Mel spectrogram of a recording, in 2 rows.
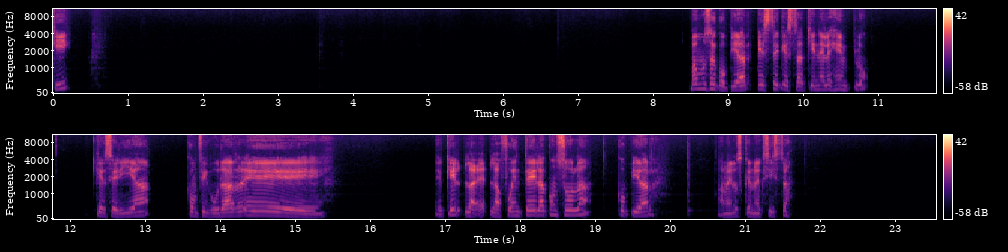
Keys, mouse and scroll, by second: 0.4-5.7 scroll down 1, 5.7-8.9 scroll down 1, 8.9-11.7 drag, 17.8-19.0 right drag.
